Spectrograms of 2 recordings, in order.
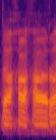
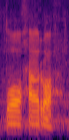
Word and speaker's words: thaharah: Tulisannya taharah, tapi bacanya toharah.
